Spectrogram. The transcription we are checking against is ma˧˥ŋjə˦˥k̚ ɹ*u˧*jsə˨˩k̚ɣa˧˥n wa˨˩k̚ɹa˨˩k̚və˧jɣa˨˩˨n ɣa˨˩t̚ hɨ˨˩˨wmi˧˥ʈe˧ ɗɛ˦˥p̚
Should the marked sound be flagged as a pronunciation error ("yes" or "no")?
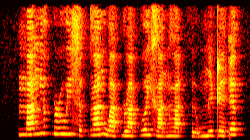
no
